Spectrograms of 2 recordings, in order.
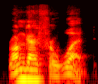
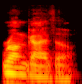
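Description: First: Louder, incredulous "Wrong guy for what?"; Harry demanding why she hit the wrong guy, incredulous; disbelieving echo. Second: Said in the usual way. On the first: A narrator's reading. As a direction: throw her words back in disbelief. Harry echoes her words in disbelief.

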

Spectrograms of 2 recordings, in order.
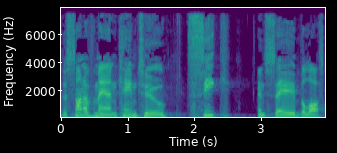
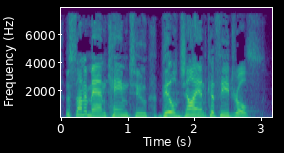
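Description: First: Slow, deliberate, weight on "save"; the true verse, said slowly and clearly; slow emphatic quote. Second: Giant stressed in a slow mock quote; a slow, knowing wrong quote; wrong version, mock quote. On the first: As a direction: read it slowly, each word weighed. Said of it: "Here's what he actually said". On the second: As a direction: read "giant cathedrals" as if scripture, slowly. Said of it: "I don't think he said that". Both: Shown as a demonstration.

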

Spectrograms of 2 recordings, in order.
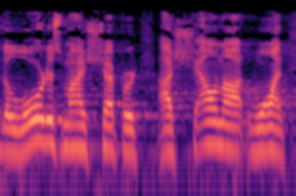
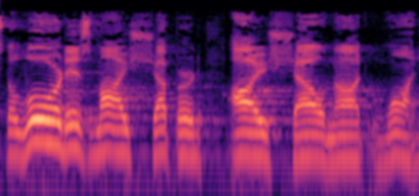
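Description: First: Simple, unpolished recital in a near-everyday voice; heartfelt old preacher. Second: Slow, low recital of scripture; deep captivating orator. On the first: Old preacher quoting the Psalm at the podium, simple and heartfelt. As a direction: say it plainly from the heart, no oratory. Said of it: "he spoke from his heart". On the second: Orator reciting the Psalm to an audience, deep captivating voice. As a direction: recite like a great orator, drawing out each word. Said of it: "began in his deep, captivating voice". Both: Acted.

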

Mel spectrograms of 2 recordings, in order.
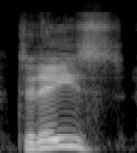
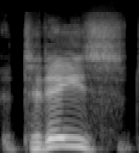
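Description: Both takes have the same delivery.

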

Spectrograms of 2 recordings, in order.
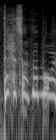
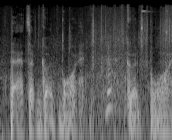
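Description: First: High excited praise. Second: Low calm praise. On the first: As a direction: gush over the dog like he won a prize. Celebrating dog's success. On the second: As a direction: settle the dog with a low, slow voice. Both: Real, not acted.

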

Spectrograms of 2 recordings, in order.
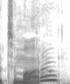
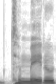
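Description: First: "tomato" with a broad ah; "tomato" as to-MAH-to, rising in question; British-style tomato. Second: "tomato" with a long ay; "tomato" rhyming with potato; American tomato. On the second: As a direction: say "tomato" as to-MAY-to. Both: Shown as a demonstration. Offers two rival pronunciations.

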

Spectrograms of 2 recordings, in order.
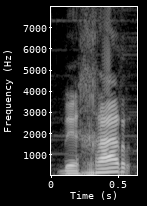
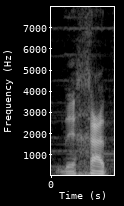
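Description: First: "dejar" loud, ending in an R; final R in dejar. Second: "dejad" ending in a D; final D in dejad. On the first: Host exposes listener's repeated mistake, loud "dejar" with final R. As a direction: punch out "dejar" with R as the last sound. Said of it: "otra vez mal". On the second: Host corrects the listener's imperative, "dejad" with final D. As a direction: say "dejad" with D as the last sound, not R. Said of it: "acaba en D". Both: Shown as a demonstration.

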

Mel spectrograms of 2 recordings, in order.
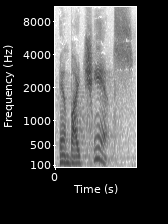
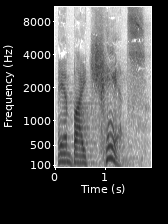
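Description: First: "by" stressed, slow and deliberate; slow, pointed "by". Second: "by" drawn out and stressed, slow; slow, weighty "by chance". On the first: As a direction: linger on "by chance". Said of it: "just by luck". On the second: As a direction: lean hard on "by chance". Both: Shown as a demonstration.

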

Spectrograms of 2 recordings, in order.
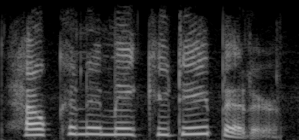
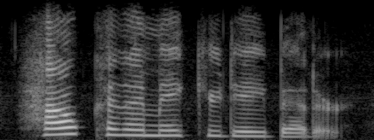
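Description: First: High mocking repeat, voice shooting up; wife mocking her husband's question, incredulous and high; incredulous echo. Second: Said in the usual way. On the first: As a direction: throw his words back in disbelief. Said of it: "She looked at him angrily".

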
